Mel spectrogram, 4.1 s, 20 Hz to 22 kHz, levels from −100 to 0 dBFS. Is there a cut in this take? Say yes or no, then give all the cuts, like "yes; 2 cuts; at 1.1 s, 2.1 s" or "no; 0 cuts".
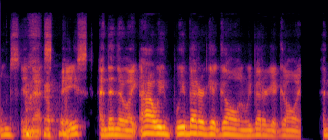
yes; 1 cut; at 1.1 s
